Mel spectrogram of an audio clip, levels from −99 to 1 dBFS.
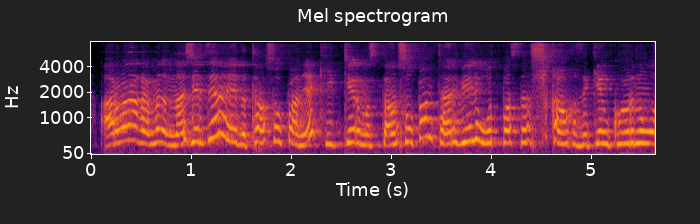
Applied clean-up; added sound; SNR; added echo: neural separator model SepFormer DNS4.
